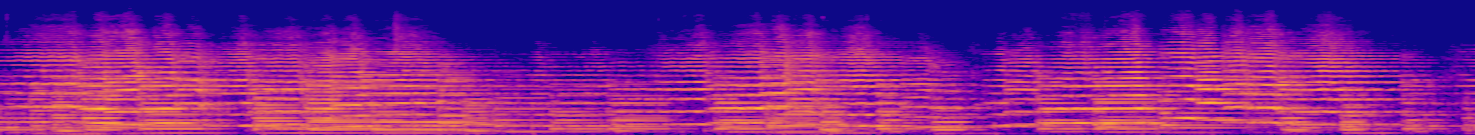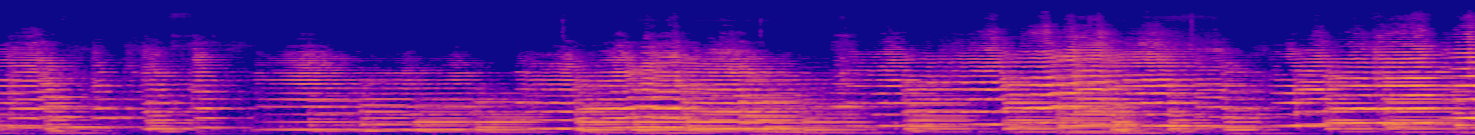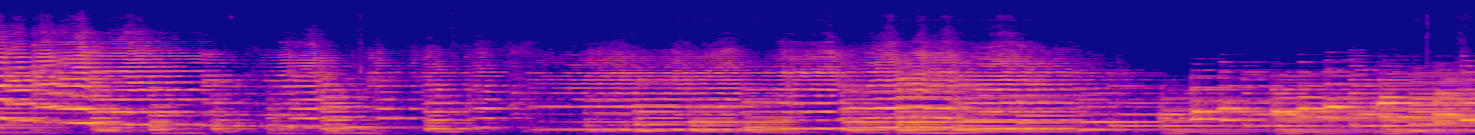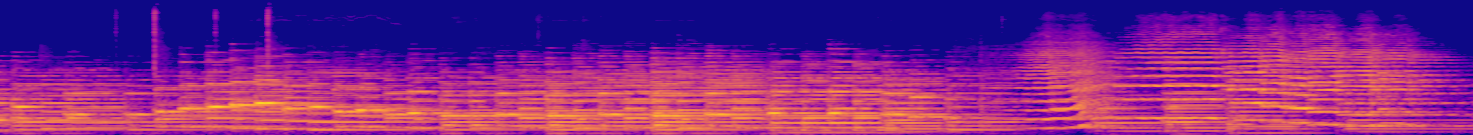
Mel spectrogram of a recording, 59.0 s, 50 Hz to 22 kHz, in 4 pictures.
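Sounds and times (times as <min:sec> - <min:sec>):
bowed cellos playing: 0:00.0 - 0:58.9.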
